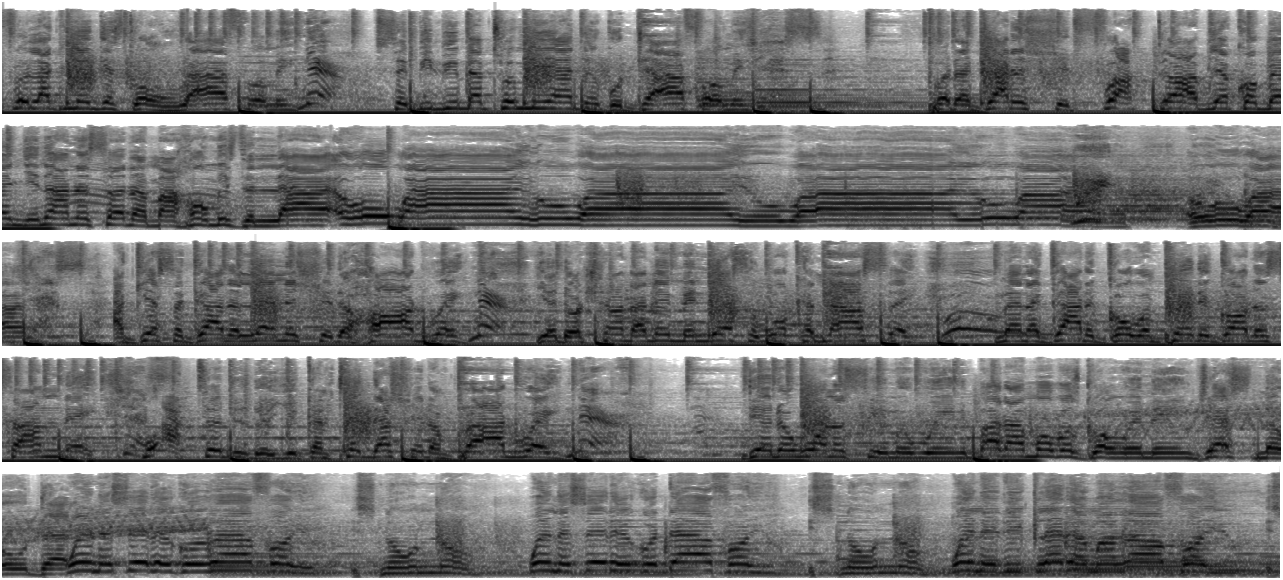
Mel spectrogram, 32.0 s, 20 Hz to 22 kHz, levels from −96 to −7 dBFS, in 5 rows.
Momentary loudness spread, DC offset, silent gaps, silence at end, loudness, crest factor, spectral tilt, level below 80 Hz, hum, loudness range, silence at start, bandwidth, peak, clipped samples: 4 LU; under 0.1%; none; 0 s; -12 LUFS; 12 dB; -4.5 dB/octave; -18 dBFS; none; 2 LU; 0 s; 17 kHz; 0 dBFS; under 0.1%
